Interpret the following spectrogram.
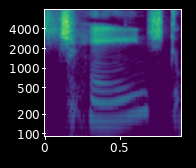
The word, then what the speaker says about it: changed: It's changed with a long a sound.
